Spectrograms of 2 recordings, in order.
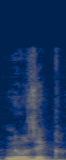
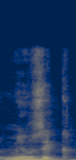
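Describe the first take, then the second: No difference in how they are said.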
